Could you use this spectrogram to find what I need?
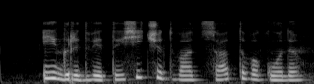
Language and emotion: Russian, neutral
